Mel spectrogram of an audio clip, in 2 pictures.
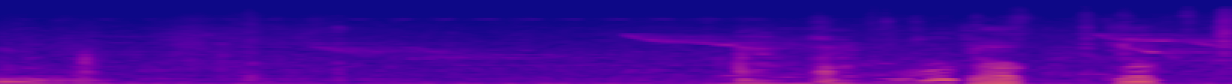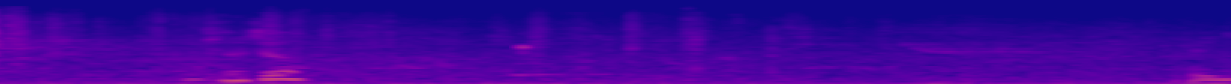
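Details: Young monkey Leo, wanting to sleep as his mother tries to train him, lets out sharp cries that swoop down from high pitch, followed by shorter wavering whimpers, with human voices faintly in the background.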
